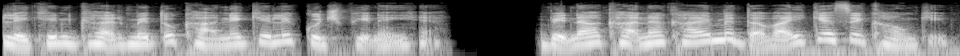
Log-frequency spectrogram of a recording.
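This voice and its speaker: A woman's voice: on the low side, animated, moderate pace, slightly rough, no echo. A woman voicing a frail, despairing sick wife in a moral story, plaintive and weak. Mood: worried.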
